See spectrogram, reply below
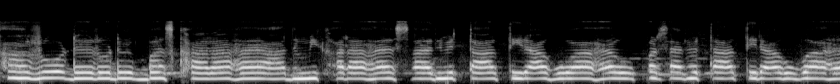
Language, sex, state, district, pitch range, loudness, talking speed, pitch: Hindi, female, Jharkhand, Palamu, 265-275 Hz, -10 LUFS, 165 wpm, 270 Hz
